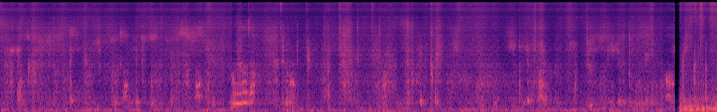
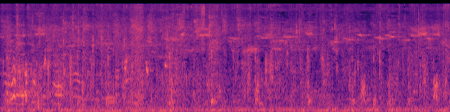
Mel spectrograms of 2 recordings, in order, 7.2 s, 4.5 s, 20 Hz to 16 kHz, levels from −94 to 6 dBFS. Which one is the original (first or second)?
second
